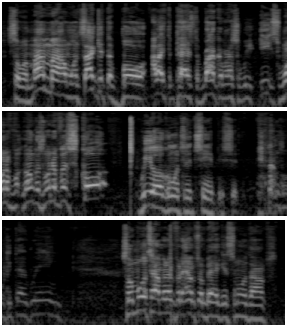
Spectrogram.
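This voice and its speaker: A man's voice: a little high, brisk, darkish tone. Rambling street storyteller, slangy man. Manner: slangy, rambling, repeats a catchphrase. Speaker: rapper telling a story.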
